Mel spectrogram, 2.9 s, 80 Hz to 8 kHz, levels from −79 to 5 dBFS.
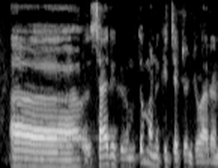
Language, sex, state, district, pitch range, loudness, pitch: Telugu, male, Andhra Pradesh, Chittoor, 120-135 Hz, -15 LUFS, 125 Hz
